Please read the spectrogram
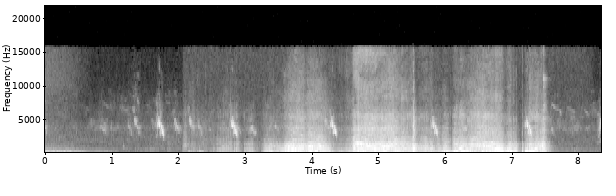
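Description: Birds chirping faintly over quiet outdoor ambience. From about three seconds in until near the end, a slightly louder rushing sound with a wavering low pitch runs under the chirps.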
